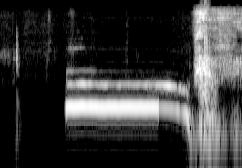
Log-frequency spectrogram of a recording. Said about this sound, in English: These sounds of wolves in the distance.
